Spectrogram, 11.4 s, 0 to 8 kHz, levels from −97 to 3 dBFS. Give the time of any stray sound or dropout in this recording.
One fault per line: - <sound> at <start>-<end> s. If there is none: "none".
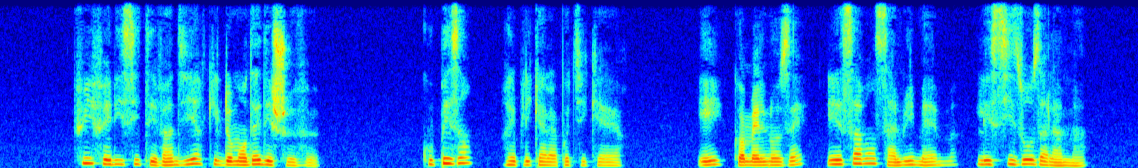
none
